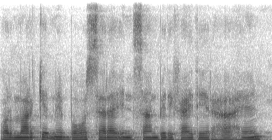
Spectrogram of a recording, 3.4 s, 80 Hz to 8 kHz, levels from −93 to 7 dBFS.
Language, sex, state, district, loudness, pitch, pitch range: Hindi, male, Arunachal Pradesh, Papum Pare, -20 LUFS, 120 Hz, 115-125 Hz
